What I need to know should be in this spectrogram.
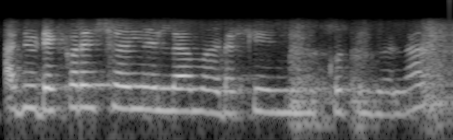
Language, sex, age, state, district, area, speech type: Kannada, female, 30-45, Karnataka, Hassan, urban, conversation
